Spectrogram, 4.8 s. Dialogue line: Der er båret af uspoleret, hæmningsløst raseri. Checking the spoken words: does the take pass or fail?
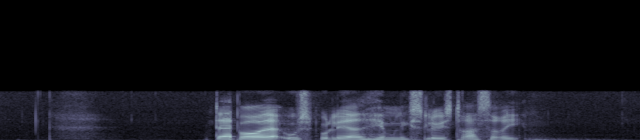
pass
